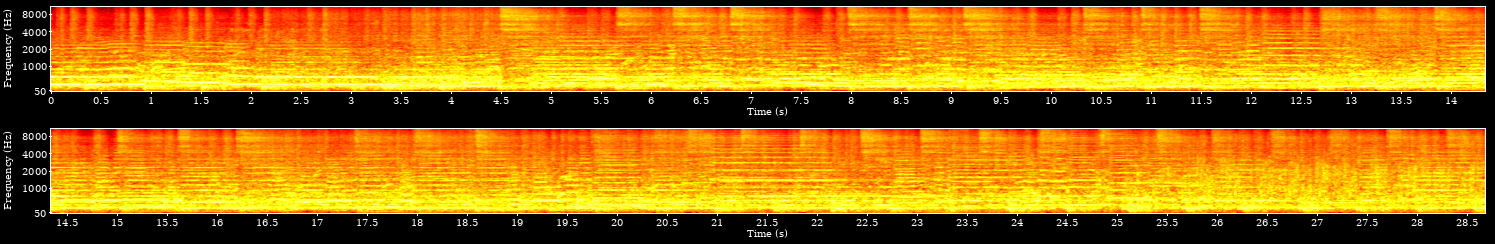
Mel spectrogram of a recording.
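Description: A wind band with trumpets and trombones playing. Sustained brass lines are joined about four seconds in by a steady percussion beat.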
